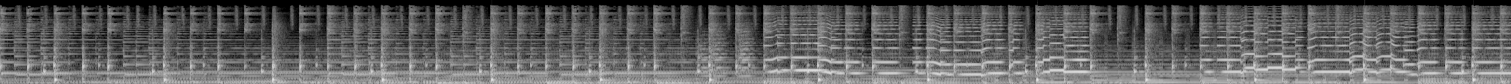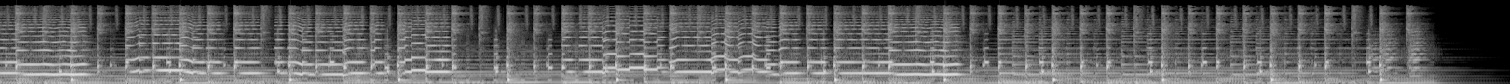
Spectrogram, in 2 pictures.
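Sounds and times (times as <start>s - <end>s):
Punjabi beat: 0.0s - 29.5s.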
